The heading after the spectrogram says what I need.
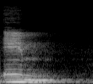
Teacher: এম বলার সময় দুইটা ঠোঁট মিশবে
